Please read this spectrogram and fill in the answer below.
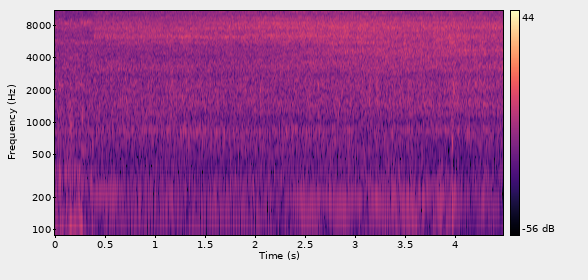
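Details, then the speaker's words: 1962 Ford Falcon, 200ci with T5 swap and Holley Sniper, cruising about 60 mph (about 2100 rpm at 65): smooth, even low exhaust hum, no ticking, rattle or blowing; normal exhaust note. "Exhaust sounds good."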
